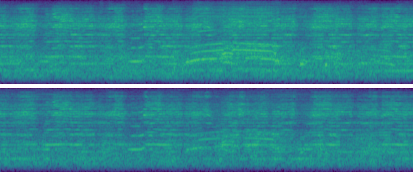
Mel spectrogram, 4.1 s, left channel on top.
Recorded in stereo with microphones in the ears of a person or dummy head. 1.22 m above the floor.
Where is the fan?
Centre (ahead or behind), 0.9 m.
